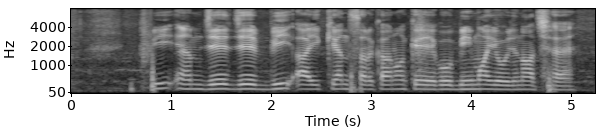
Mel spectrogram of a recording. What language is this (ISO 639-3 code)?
mai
